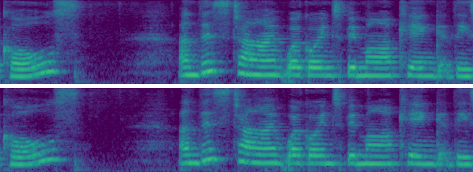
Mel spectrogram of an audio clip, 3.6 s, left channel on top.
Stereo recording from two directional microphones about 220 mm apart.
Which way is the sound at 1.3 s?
25° left (ahead or behind).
